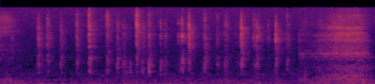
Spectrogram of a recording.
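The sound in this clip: Someone types a review on a computer keyboard. Many quick, irregular key clicks are soft but crisp and end in a short swelling rush of noise.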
